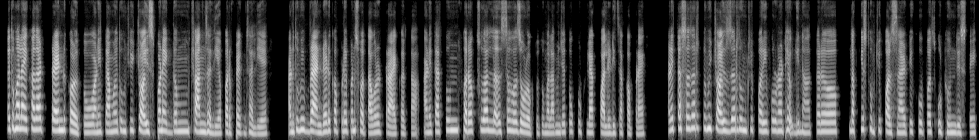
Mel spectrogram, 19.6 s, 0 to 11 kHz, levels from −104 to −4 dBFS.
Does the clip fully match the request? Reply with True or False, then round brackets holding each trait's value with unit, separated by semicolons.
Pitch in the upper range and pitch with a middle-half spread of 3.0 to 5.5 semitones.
True (210 Hz; 4.0 semitones)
